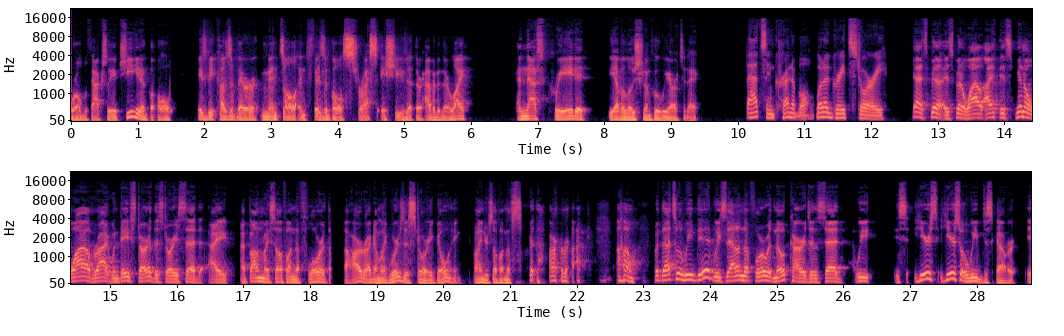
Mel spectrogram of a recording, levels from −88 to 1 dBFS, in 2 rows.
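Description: At 1.21 s a short stall from a late packet holds the sound for about 77 ms while the jitter buffer sits empty. Nothing is lost: the speech resumes exactly where it paused, so a sound is simply drawn out with a faint buzz or dip. That sets it apart from the loss that follows.

At 1.47 s a short concealed packet loss removes about 20 ms of real audio. The receiver patches it with roughly 14 ms of extrapolated sound, giving a brief smear or wobble. Unlike the stall, a fragment is actually missing rather than delayed.

From 1.95 s to 6.06 s a call bitrate drop takes the encoder from 40 kbps down to 11 kbps, with the bottom rate holding for about 3.2 s. Audio bandwidth also narrows from 20 kHz to 8 kHz, so the speech becomes muffled and coarse as well as rough.

From 7.28 s to 7.91 s a jitter buffer speed-up plays the speech at about 110% by cutting out pitch periods, around 70 ms in all. The speech sounds hurried, but the pitch stays the same, which separates this from a tape-style speed change.

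At 18.30 s a call audio freeze lasts about 216 ms. A fading buzz or hiss leads into roughly 160 ms of silence, and the speech then resumes with nothing dropped. Held-up packets draining the jitter buffer are the likely cause. It is far longer than the 1.21 s stall and goes fully silent.

From 19.05 s to 24.79 s a second call bitrate drop brings the rate from 40 kbps to 16 kbps. The sound turns grainier, though it is less severe than the earlier drop. Overlapping it, from 20.35 s to 23.73 s, a milder jitter buffer speed-up at about 106% trims about a fifth of a second, and the pace quickens slightly.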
